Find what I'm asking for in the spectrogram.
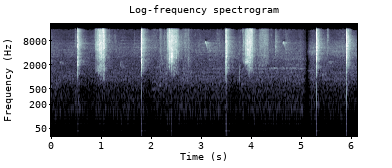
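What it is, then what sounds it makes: Hard coconut shell under the husk. A blade chops at the base of a mature brown coconut and, once through the husk, taps on the hard inner shell, or "bone." Five sharp, bright clicks ring out, with softer scraping swishes between them. The hard shell under the husk has been reached.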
